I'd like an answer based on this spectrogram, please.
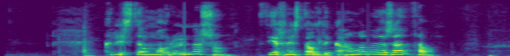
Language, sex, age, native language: Icelandic, female, 60-69, Icelandic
